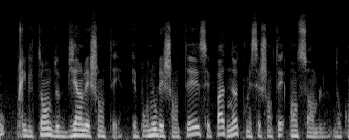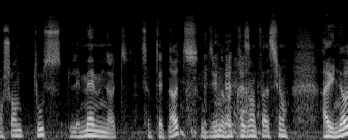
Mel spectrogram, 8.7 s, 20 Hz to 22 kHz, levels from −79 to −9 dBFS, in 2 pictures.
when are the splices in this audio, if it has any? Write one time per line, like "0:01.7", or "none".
0:02.0
0:02.8
0:04.7
0:06.0
0:06.5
